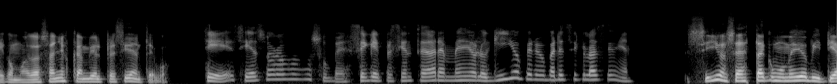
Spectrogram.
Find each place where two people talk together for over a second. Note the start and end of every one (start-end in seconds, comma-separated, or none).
none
